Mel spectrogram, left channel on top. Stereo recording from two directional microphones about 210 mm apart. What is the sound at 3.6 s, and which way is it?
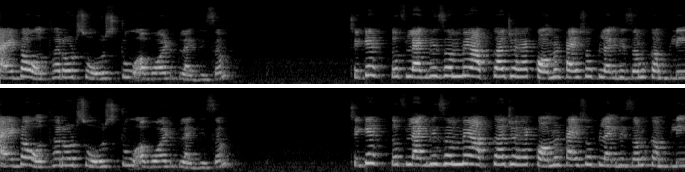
A child's voice, 35° left (ahead or behind).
